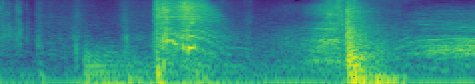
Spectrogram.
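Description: Two sudden, loud noisy hits with a deep thud under each, about half a second in and again near the end: sound effects in an animated film clip.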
